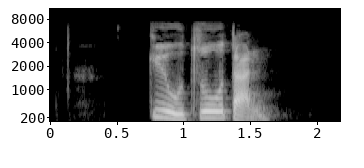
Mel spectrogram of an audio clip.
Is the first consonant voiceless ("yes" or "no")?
yes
